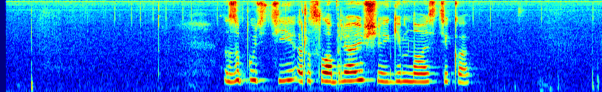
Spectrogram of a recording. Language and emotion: Russian, sad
